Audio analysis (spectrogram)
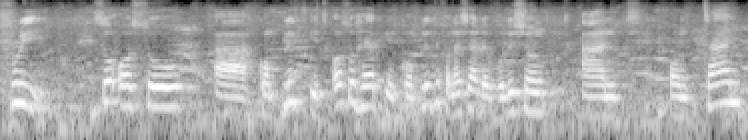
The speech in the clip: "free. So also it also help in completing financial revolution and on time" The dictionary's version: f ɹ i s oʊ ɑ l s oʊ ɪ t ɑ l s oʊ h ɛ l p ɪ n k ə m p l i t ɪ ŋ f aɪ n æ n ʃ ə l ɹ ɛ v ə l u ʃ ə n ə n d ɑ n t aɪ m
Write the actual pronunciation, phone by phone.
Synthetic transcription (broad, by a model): f ɹ i s oʊ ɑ l s oʊ ɪ t ɑ l s oʊ h ɛ l p ɪ n k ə m p l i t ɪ f aɪ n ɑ n ʃ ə l ɹ ɛ v ə l u ʃ ə n ə n d ɑ n t aɪ m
